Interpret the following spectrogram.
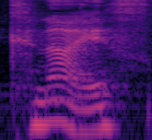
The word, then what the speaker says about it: knife: We no longer say knife or knight. We've lost the k sound at the beginning.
